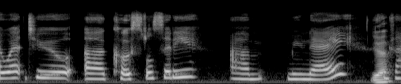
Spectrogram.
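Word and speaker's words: Mũi Né: I went to a coastal city, Mune.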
